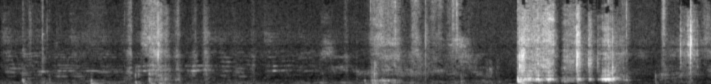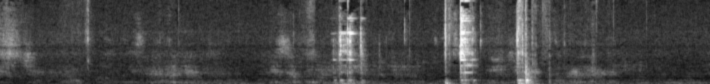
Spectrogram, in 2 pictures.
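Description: Quiet handling noise on a tabletop: a few light clinks and knocks as small metal jewelry box corners are picked up and handled, loudest around five to six seconds in and again twice near the end.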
